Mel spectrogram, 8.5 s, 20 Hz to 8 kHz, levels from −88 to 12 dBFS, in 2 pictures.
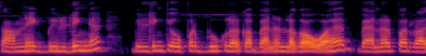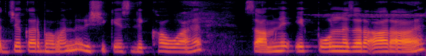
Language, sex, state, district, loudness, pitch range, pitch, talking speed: Hindi, female, Uttarakhand, Tehri Garhwal, -23 LUFS, 185-210 Hz, 200 Hz, 210 wpm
